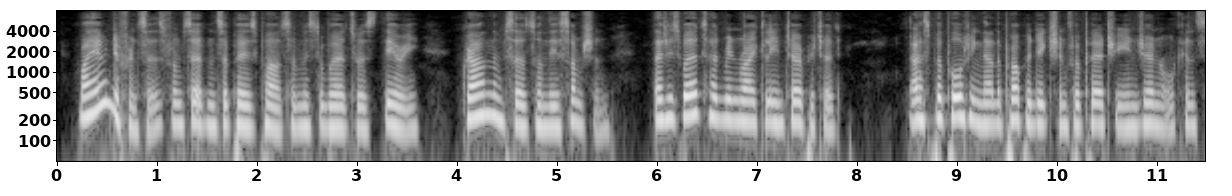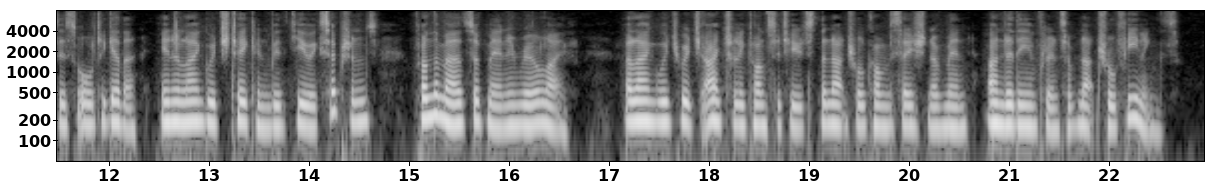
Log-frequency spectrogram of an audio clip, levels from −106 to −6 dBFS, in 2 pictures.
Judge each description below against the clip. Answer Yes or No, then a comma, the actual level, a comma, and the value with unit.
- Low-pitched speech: No, medium, 170 Hz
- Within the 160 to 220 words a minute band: Yes, average, 175 wpm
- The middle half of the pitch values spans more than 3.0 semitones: No, average, 2.7 semitones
